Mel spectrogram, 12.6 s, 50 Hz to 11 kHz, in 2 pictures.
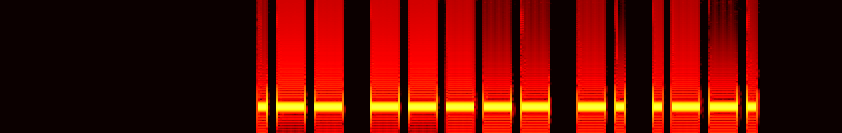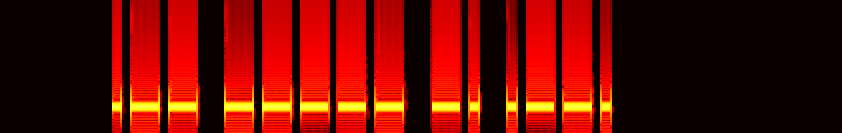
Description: Morse code, heard as a keyed tone, about 17 wpm, 700 Hz. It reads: W0NP W0NP
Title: USA Call Signs - 4 Characters - Repeated 2x - 17wpm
